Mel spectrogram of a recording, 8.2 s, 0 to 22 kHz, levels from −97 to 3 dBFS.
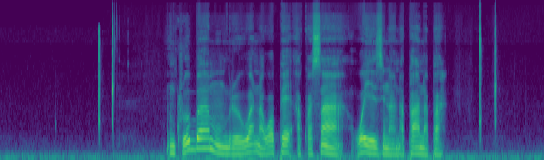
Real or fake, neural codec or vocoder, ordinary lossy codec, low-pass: real; none; Opus, 32 kbps; 19.8 kHz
